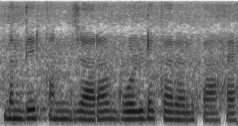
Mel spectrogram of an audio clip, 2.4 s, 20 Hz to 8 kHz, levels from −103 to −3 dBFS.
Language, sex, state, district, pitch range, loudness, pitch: Hindi, male, Punjab, Fazilka, 170-195 Hz, -16 LUFS, 185 Hz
